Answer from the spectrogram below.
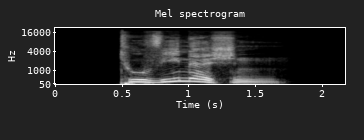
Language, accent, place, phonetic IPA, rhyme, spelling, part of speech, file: German, Germany, Berlin, [tuˈviːnɪʃn̩], -iːnɪʃn̩, tuwinischen, adjective, De-tuwinischen.ogg
- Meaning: inflection of tuwinisch: 1. strong genitive masculine/neuter singular 2. weak/mixed genitive/dative all-gender singular 3. strong/weak/mixed accusative masculine singular 4. strong dative plural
